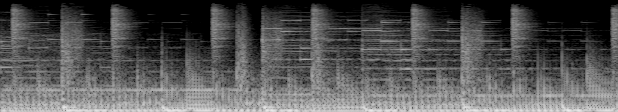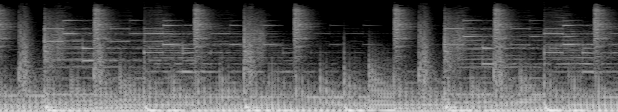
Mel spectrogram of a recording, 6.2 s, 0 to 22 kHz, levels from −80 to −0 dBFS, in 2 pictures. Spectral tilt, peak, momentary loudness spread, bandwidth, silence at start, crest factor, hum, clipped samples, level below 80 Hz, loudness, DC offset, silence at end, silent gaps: -5.5 dB/octave; -4 dBFS; 2 LU; 18 kHz; 0 s; 10 dB; none; under 0.1%; -16 dBFS; -16 LUFS; under 0.1%; 0 s; none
